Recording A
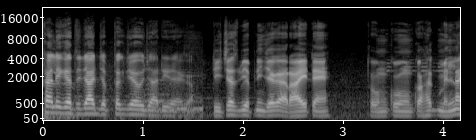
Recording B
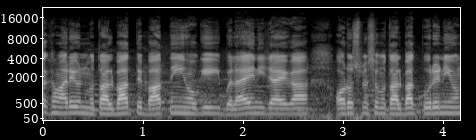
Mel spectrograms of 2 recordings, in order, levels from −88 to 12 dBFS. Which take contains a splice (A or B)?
A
